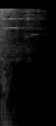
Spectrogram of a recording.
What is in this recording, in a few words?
Drop Key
